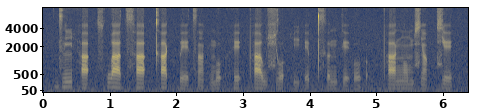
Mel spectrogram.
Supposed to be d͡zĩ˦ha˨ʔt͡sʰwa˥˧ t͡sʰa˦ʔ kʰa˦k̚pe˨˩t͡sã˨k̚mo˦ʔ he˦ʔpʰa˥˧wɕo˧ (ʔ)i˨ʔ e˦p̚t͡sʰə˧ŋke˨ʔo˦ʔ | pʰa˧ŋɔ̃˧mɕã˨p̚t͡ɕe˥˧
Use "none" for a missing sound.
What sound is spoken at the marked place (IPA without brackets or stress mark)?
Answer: h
